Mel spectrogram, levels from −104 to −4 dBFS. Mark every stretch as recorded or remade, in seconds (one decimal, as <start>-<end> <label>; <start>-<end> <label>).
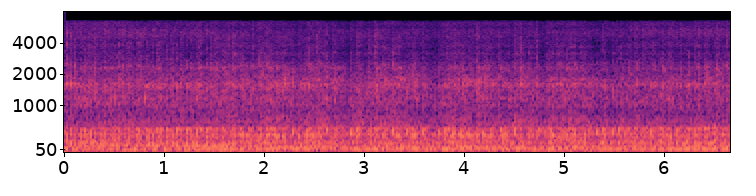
0.0-0.5 remade; 0.5-1.5 recorded; 1.5-4.6 remade; 4.6-5.6 recorded; 5.6-6.7 remade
